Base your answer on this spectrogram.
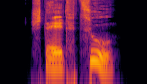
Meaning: inflection of zustellen: 1. second-person plural present 2. third-person singular present 3. plural imperative
- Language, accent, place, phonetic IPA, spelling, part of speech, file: German, Germany, Berlin, [ˌʃtɛlt ˈt͡suː], stellt zu, verb, De-stellt zu.ogg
